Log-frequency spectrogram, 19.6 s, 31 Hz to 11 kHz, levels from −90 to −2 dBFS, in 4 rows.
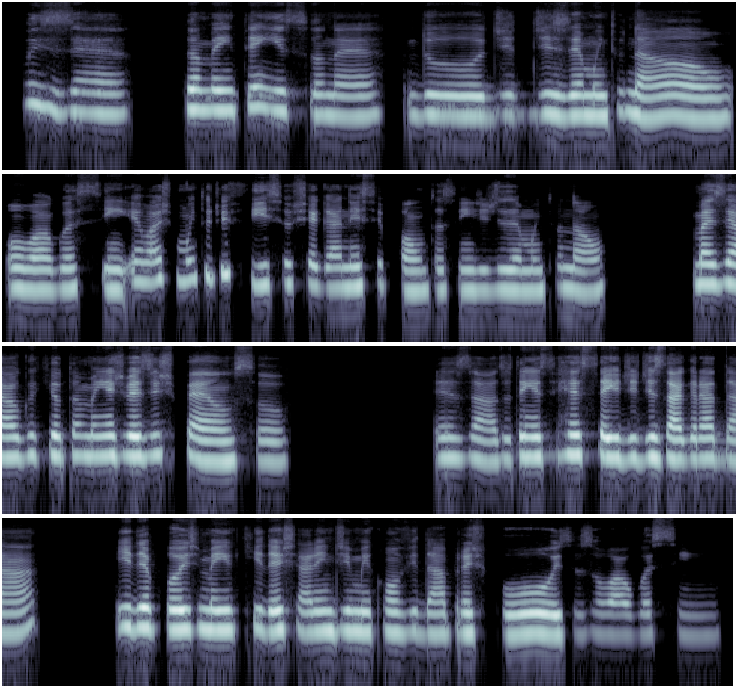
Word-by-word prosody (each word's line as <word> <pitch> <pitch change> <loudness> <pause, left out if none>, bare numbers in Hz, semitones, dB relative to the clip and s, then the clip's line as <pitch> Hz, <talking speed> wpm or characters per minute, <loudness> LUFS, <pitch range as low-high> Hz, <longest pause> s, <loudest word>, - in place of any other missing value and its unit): Pois 270 -7 -4
é. 225 -2 -5 0.4
Também 250 -1 +3
tem 275 -1 -2
isso, 230 -2 -5
né. 205 +1 -5 0.2
Do 210 -1 0
de 210 +2 -10
dizer 215 -1 -1
muito 210 +3 0
não 200 -2 0
ou 200 -1 0
algo 195 0 -2
assim. 200 -1 -3
Eu 255 -1 -3
acho 270 +3 -3
muito 275 +4 -5
difícil 235 -7 -4
chegar 210 -2 -5
nesse 220 +3 -2
ponto, 190 0 -4
assim, 190 0 -6
de 190 - -6
dizer 195 0 -1
muito 190 +3 -6
não. 190 -1 -4 0.6
Mas 235 0 +2
é 240 - +3
algo 225 +1 0
que 240 - -4
eu 235 - +6
também 235 0 0
às 235 - +3
vezes 240 +1 +4
penso. 200 -3 -1 1.0
Exato, 215 -2 -3
eu - - -5
tenho 230 0 +4
esse 230 +1 -1
receio 245 -2 +5
de 220 +1 -2
desagradar 215 0 +1 0.5
e 245 0 0
depois 225 -1 +6
meio 220 -1 +5
que 220 +1 -7
deixarem 210 -1 +3
de 215 +1 0
me 205 -1 +3
convidar 200 -1 -4
para 200 -1 -1
as 195 - -2
coisas, 190 0 +3
ou 190 0 -8
algo 185 0 -7
assim. 180 -2 -18
215 Hz, 170 wpm, -25 LUFS, 200-230 Hz, 1.0 s, eu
